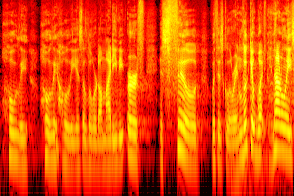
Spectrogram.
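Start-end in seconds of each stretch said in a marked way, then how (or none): 0.0-4.7 low, soft and hushed, almost to himself; hushed reverent reading. Acted. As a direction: breathe the words out in awe, very softly.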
